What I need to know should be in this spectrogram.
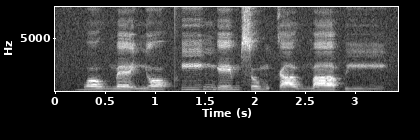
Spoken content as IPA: bɔː˧˩wmɛː˧˩ɲɔː˧ pʰiː˧˥ ŋeː˧˥mso˧mkaː˩w maː˧˥piː˧˩

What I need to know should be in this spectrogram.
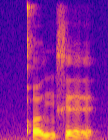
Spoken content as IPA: qʼunxɛ

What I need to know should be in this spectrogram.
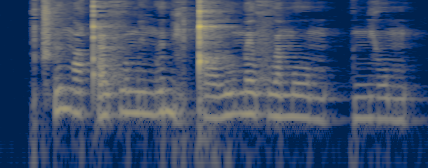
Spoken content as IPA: t͡sʼɨ˦ŋɔ˨qʼi˨xʷa˦m i˨mɨ˦ bʲɨ˨ǃɔ˦ lu˦mɛ˦xʷa˦mo˦˨m | mʲo˨m

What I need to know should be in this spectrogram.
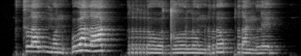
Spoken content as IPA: kla˥˩wŋo˨˩n ʔu˥˩a̯la˥˩k̚ | roː˨˩ doː˧lo˨˩n rɤː˥˩p̚ra˨˩ŋle˨˩k̚

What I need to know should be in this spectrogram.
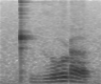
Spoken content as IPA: ʈʰi̤ðuɽə

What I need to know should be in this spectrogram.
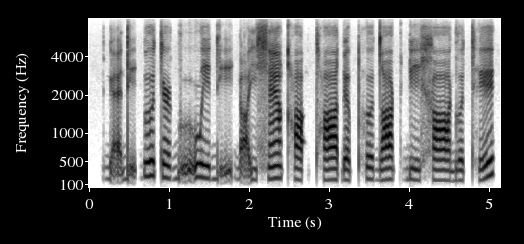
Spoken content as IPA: ɡæ̰dḭɠʊtə˞ ɡṵ wid̪ḭɠɑ̰j sæ̃qʰɑʔ tʰɑɗə pʰʊd̪ɑkɠi xɑɡʊ tʰɪ

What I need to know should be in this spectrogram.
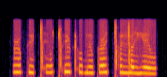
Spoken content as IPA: ɭuky ǀʰe̤wǀʰy ʈʰubẽu̯kə˞i̯ ǀʰə̃ŋ͡ǀəi̯ jeu̯

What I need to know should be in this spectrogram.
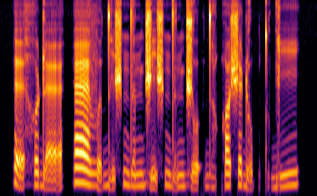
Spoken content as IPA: ɛ̰hoɖæ̰ | æ və̰d̪ḭʃndə nd͡ʒḭʃndə̰ nd͡ʒo̰ʔd̪ɛ̤ qʷiʃɛɖo̰ptʷə̤ɡ i

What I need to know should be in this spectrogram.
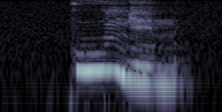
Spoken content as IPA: kuː˦ɲe˨m

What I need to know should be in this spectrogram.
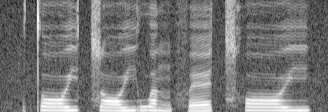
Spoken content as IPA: t̪ɔː˧jt͡sɔː˨˧j wɐ˨˩ŋfɛː˨˧ t͡sʰɔː˧j

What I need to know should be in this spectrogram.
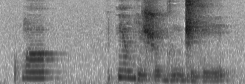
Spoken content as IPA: ɓɔ̃˦ | pʲɔ̃˦bi˩ ʂʊ˩˧˩ɡu˩˧˩nɖ͡ʐi˩zɪː˨˩˦

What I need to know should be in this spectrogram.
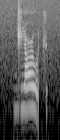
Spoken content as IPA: d͡ʒiʕot͡ʃ

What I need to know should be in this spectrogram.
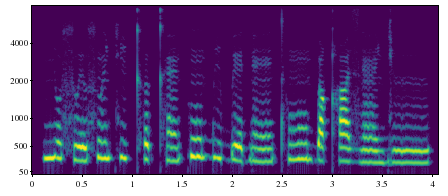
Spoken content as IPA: ɲosʷesʷẽci kʰəkʰɛ̃kũɓi ɓeɗẽ tʰũɓəqʰɛ zɛ̃ ɟɨ

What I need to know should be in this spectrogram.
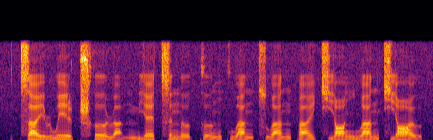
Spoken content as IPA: t͡sa˥˧ɪ̯ɻwe˥˧ɪ̯ ʈ͡ʂʰɤ˥˩ɻa̰˨˩nmjɛ˥ t͡sə˥˩nɤ˧˥kɤ˧˥ŋ kwa˥˩nt͡swa˥npa˥˩ɪ̯ t͡ɕjɑ˥ŋwa˥n t͡ɕjɑ˥˩ʊ̯

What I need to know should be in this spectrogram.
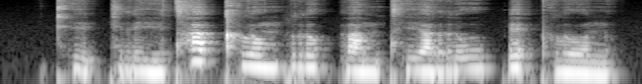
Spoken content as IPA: kʰi˨˩ʔkriː˩˦ tʰa˥˩t̚kʰlo˧m pro˥˩k̚pa˧mtʰi˧a̯ruː˦˥p̚ ʔe˥˩ʔpʰlo˧n

